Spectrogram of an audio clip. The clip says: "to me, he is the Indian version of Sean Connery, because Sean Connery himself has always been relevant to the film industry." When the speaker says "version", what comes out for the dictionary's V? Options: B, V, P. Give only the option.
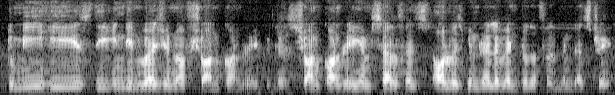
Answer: V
